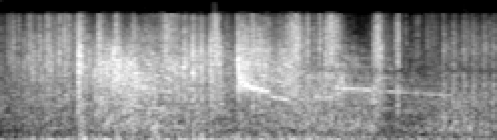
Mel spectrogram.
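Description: Bursts of rapid gunfire from the war in Ukraine crackle in quick succession, dense and continuous, with booming reports echoing through the mix.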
